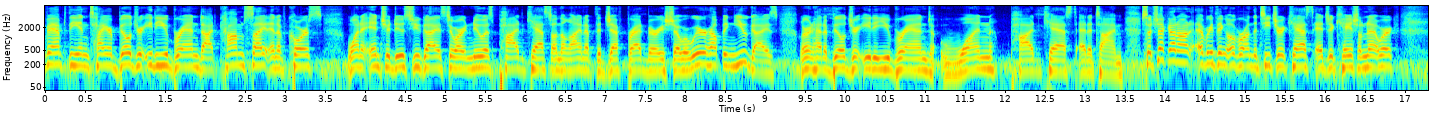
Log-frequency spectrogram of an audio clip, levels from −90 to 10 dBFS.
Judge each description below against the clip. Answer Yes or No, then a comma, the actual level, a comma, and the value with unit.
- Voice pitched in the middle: Yes, medium, 170 Hz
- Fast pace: No, average, 185 wpm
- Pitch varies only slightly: No, average, 4.4 semitones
